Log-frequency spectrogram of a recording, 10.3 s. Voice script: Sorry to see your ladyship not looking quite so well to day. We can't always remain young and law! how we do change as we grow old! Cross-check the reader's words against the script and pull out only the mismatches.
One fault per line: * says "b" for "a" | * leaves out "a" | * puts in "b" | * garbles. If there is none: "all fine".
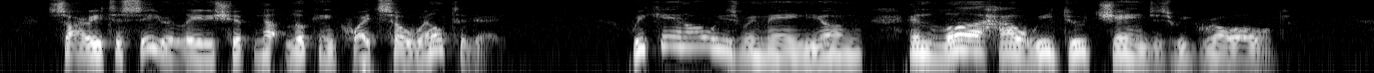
all fine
